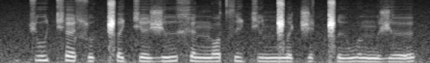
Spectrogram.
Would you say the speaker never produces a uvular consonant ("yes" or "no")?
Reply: yes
